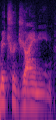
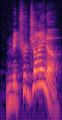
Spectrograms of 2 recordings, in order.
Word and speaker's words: mitragynine: while others strictly contain mitragynine. Mitragynine, mitragynine, mitragyna, which rhymes with you know what. Take your pick. I won't judge you. Everybody says it in different ways around the world, and people need to realize that.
